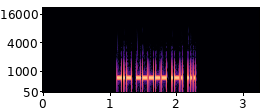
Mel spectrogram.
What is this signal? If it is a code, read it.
Morse code, heard as a keyed tone, about 50 wpm, 700 Hz. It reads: K0RS
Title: NA SOTA Chaser Callsigns 50wpm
